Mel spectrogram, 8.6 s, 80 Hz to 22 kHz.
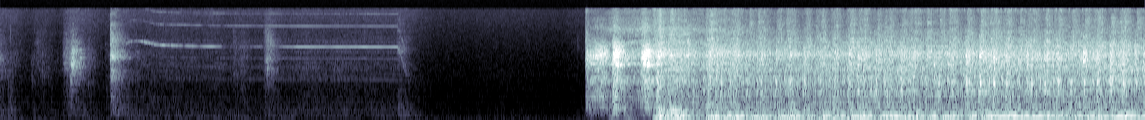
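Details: Ducati Monster 620ie: after a few clicks it fires and idles with an uneven, lumpy beat as one cylinder drops out; bad fuel injector, misfire moved to the horizontal cylinder after swapping injectors.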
